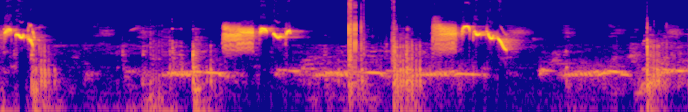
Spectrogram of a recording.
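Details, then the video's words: Male sirtu singing as a lure for birds that rarely sing: brief buzzy bursts and a falling trilled phrase, over a steady low cooing tone from another bird. "Suara sirtu untuk memancing burung pemalas bunyi agar bisa rajin mau bunyi"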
